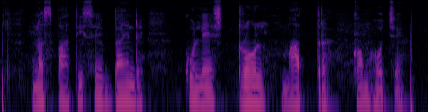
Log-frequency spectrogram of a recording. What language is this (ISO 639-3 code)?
mag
